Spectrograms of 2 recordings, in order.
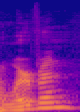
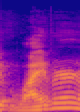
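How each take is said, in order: First: WERVEN with "were" as the first syllable; uncertain pronunciation. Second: WYVERN with a long "eye" in the first syllable; alternative pronunciation. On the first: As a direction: say WERVEN as WUR-ven. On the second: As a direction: say WYVERN as WHY-vern. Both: Shown as a demonstration. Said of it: "cannot remember how to pronounce it".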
